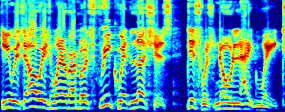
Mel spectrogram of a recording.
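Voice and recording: A man uses a put-on character voice, pitched high, with lively intonation. He keeps a moderate pace and very even loudness.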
